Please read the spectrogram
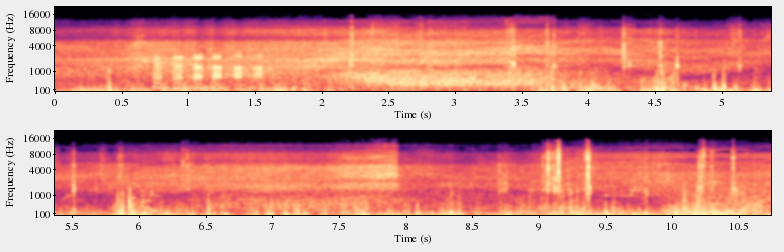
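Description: Wind buffeting the microphone over small waves washing onto a sandy beach, with a few sharp clicks near the end.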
